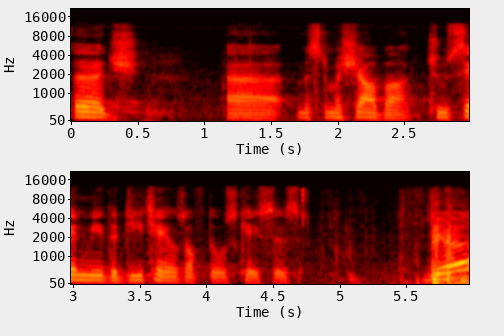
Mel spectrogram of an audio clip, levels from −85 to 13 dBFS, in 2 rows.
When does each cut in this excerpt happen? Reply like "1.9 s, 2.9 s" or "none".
4.7 s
